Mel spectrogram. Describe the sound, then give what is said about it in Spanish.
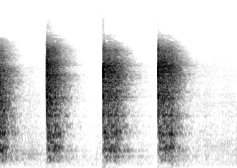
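A pencil taps out a steady beat: four crisp, evenly spaced knocks about half a second apart, each sharp and bright with a short ringing decay. No voices. “De hecho, cuando estamos dando golpes, cuando estoy marcando el pulso con el lápiz, así, les voy a poner el ejemplo”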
